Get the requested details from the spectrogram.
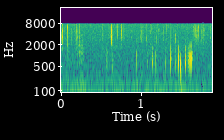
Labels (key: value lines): label: biophony, knock croak
recorder: SoundTrap 300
